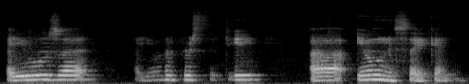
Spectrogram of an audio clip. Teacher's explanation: প্রথম অক্ষরটা ইউ থাকলেও ইউ উচ্চারণটা কি হচ্ছে? কনসোনেন্ট ওয়াই এর মতো হচ্ছে, তাই না?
